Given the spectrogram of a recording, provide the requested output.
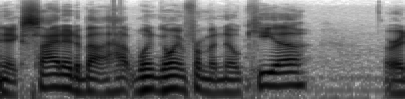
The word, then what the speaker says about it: Nokia: I mean, I remember my flip phone, getting excited about going from a Nokia, or a Nokia, apparently it's I pronounced still love Nokia, flip phone.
